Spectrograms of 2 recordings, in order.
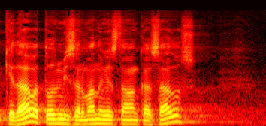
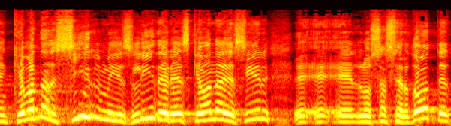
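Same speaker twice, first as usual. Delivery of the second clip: voicing Saulo's worry; 9 semitones higher, 10 dB louder than usual. Saulo's imagined worry, voiced.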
